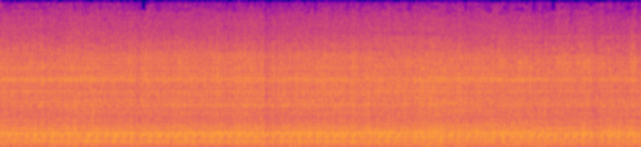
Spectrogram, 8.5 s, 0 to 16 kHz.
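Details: 1998 GMC Sonoma pickup idling after water pump replacement (old pump's seals leaking), coolant being drawn down: steady even idle, smooth hum over hissy background, no knocks, ticks or squeals; healthy engine.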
